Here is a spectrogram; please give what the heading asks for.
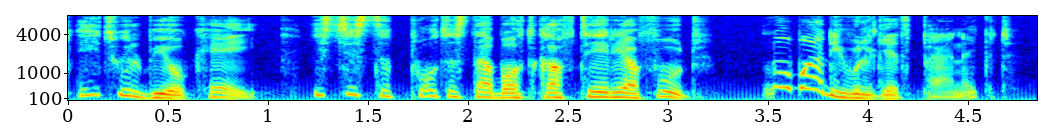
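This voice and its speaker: A man's voice: a little high, huge pitch swings, fairly quick, no room sound. A man playing an earnest, confident young student reporter in an educational radio drama. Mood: earnest, reassuring.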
